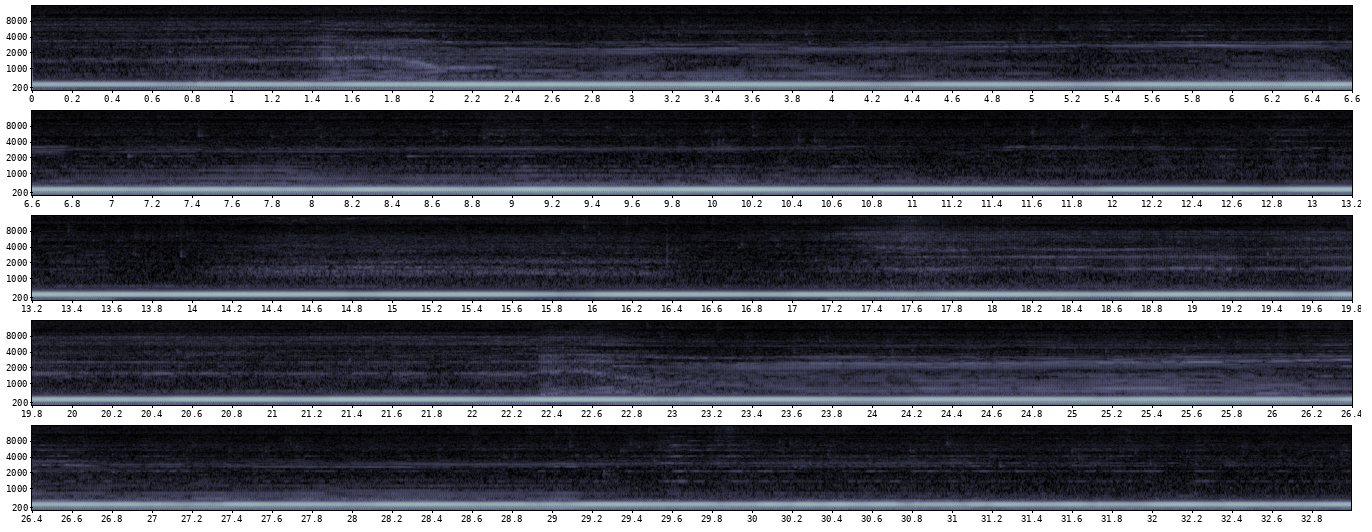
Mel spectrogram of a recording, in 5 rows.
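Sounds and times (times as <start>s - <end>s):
steady high tone: 0.0s - 32.9s
voices chanting sung drones: 0.6s - 10.8s, 21.1s - 31.3s.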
